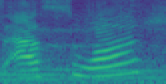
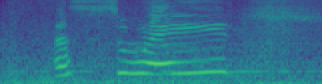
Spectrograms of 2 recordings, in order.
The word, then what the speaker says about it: assuage: That's not how you pronounce Asash. Wait, what? Really? Is that not how you say that? How are you supposed to say it? Let me Google it. Assuage.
